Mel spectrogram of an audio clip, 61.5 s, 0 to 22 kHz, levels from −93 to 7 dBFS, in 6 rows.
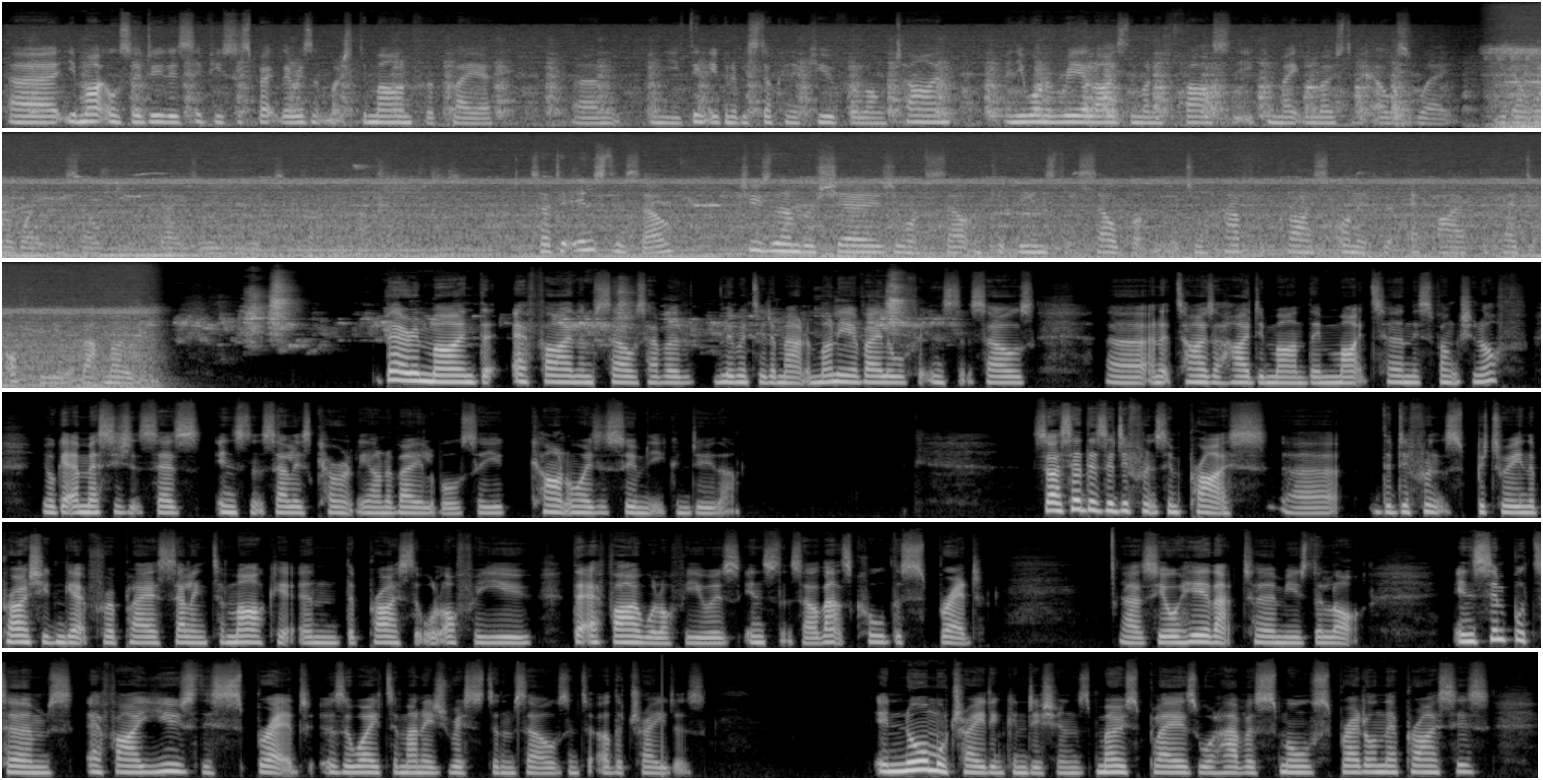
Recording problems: animal sounds; loud; until 27 s; 3 dB below the speech

